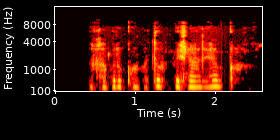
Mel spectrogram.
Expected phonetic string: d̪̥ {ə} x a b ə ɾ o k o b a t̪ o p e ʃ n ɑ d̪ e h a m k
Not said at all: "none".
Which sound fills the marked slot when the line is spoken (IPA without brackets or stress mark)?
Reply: ə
